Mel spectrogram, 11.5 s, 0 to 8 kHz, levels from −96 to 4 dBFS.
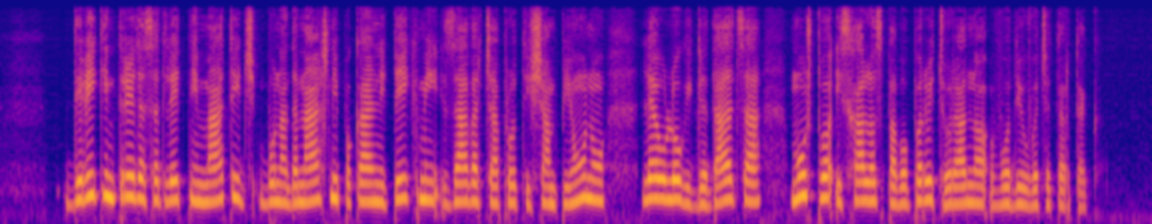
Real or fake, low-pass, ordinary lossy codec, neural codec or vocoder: fake; 7.2 kHz; none; codec, 16 kHz in and 24 kHz out, 1 kbps, XY-Tokenizer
